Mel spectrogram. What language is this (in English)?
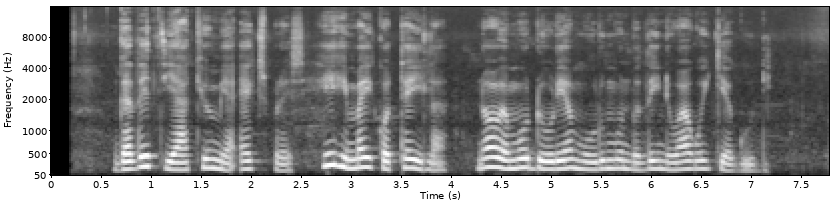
Kikuyu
